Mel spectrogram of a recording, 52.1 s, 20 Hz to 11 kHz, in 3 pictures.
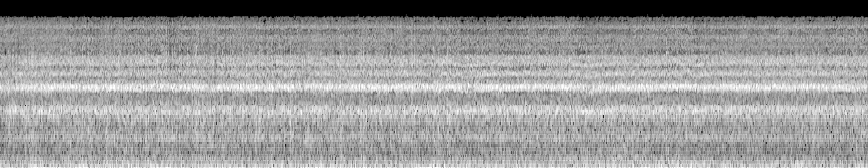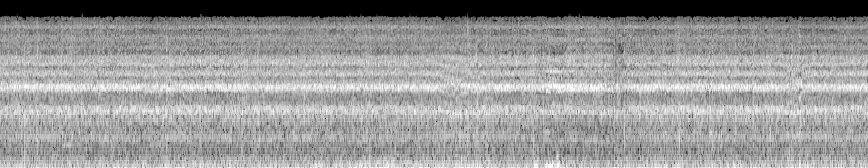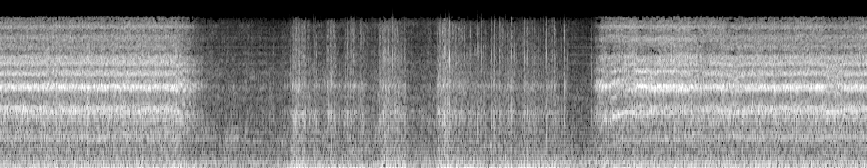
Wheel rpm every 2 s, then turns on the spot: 160, 160, 160, 160, 160, 160, 160, 160, 160, 160, 160, 160, 160, 160, 160, 160, 160, 160, 160, 40, 20, 20, 20, 70, 160, 160.
40-46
